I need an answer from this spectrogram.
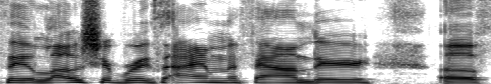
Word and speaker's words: Locha Brooks: So for anybody that's trying to pronounce it, Locha Brooks, I am the founder of First Class Educator.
